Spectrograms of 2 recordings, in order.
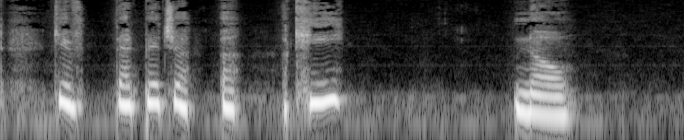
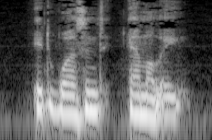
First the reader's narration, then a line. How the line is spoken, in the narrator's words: he said calmly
